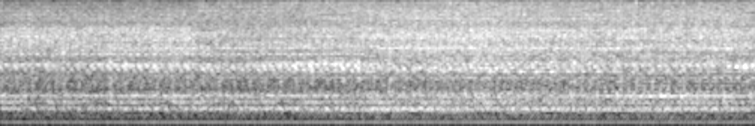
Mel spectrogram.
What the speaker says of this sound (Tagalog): Let's have to wait until the engine get into the operating temperature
